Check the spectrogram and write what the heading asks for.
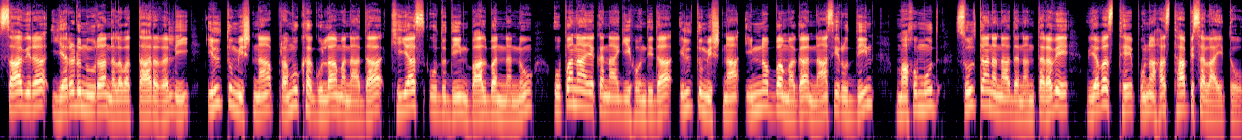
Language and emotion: Kannada, neutral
